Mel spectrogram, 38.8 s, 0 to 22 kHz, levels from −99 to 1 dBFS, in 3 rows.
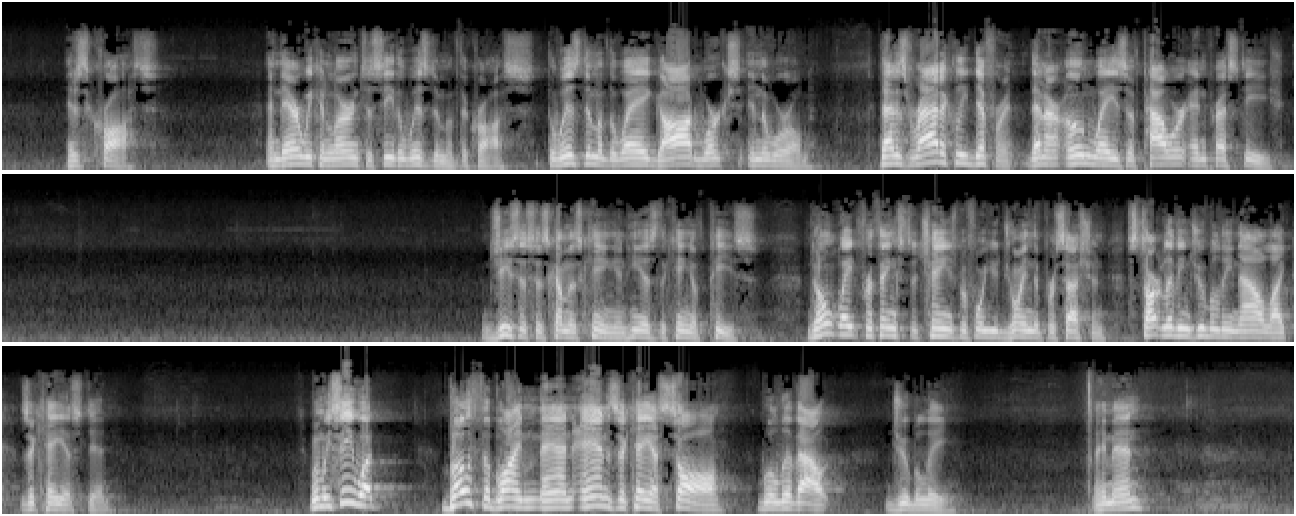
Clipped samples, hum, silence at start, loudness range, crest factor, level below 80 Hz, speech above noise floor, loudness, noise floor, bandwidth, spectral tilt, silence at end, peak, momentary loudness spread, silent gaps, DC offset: under 0.1%; none; 0.65 s; 10 LU; 18 dB; -60 dBFS; 41 dB; -15 LUFS; -57 dBFS; 14.5 kHz; -4 dB/octave; 1.5 s; 0 dBFS; 15 LU; none; under 0.1%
